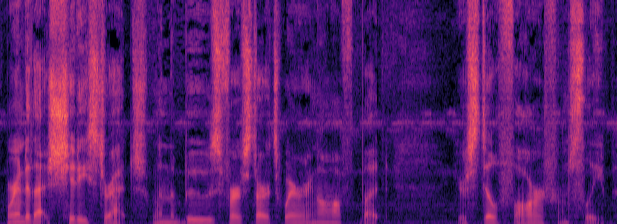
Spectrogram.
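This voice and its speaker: A woman's voice: extremely low pitch, fairly even intonation, measured pace, creaky, a little hiss or hum, full character voice. An actress playing a tough, blunt, world-weary female security operative in a noir audio drama, speaking in terse, salty phrases. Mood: weary, brooding. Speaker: lead actor and narrator in an audio drama. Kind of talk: noir audio drama acting with intimate first-person narration.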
